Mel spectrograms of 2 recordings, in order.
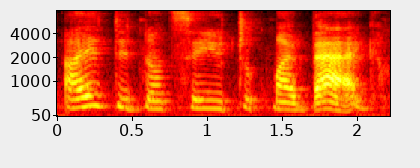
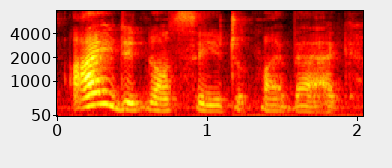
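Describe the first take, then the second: First: The stress falls on the word bag. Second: The stress falls on the word I. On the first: Something else may have been taken. "but you may have taken something else" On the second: Someone else said it. "means that I didn't say it, someone else said it"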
